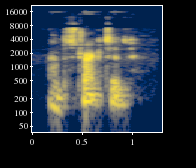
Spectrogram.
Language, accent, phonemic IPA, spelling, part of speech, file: English, Southern England, /əbˈstɹæk.tɪd/, abstracted, adjective / verb, LL-Q1860 (eng)-abstracted.wav
- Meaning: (adjective) 1. Separated or disconnected; withdrawn; removed; apart 2. Separated from matter; abstract; ideal, not concrete 3. Abstract; abstruse; difficult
